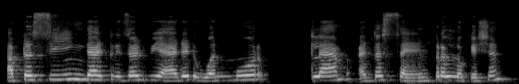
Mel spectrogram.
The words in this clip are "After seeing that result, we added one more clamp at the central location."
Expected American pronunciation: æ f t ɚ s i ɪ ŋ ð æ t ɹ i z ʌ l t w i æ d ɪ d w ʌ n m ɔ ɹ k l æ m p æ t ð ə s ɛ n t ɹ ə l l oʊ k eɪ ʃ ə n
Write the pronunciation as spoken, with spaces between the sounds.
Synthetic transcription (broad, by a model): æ f t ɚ s i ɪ ŋ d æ t ɹ i z ʌ l t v i æ d ɪ d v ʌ n m ɔ ɹ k l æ m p æ t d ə s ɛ n t ɹ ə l l oʊ k eɪ ʃ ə n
